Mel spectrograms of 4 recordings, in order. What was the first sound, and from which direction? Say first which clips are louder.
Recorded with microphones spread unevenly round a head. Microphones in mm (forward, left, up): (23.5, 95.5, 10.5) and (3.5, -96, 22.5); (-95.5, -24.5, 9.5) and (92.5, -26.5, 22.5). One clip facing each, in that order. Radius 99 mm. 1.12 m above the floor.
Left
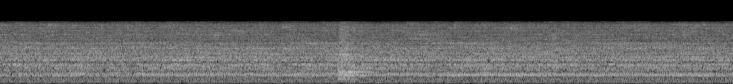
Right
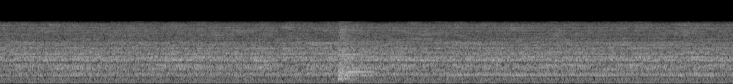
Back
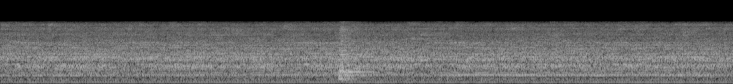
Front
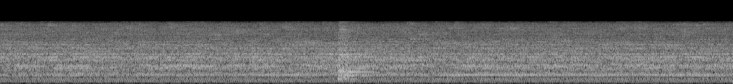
A machine running: left 2 dB, front 1 dB; 50° left.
